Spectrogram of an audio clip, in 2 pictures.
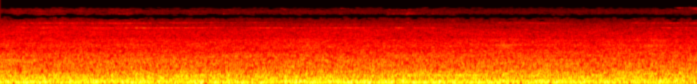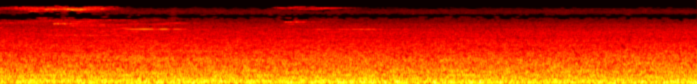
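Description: Steady low hum and even rushing noise of Shinkansen trains standing at the platform, without any sudden clunk.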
